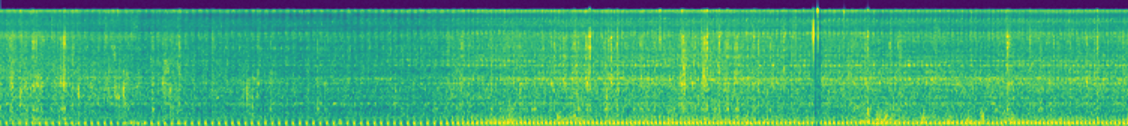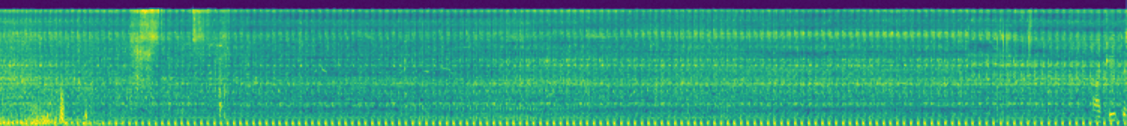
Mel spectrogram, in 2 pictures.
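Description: A motorcycle engine running at low speed, louder and working harder from about six seconds in. It drops to a steady idle at about sixteen seconds.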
